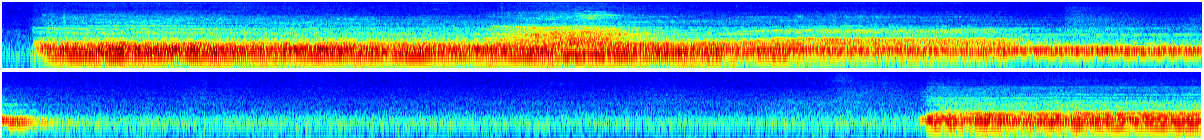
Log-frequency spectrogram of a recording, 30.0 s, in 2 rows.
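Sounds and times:
choral music: 0:00.4 - 0:16.0, 0:26.4 - 0:29.9.

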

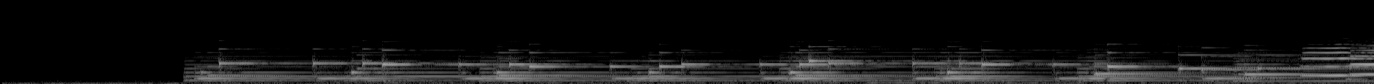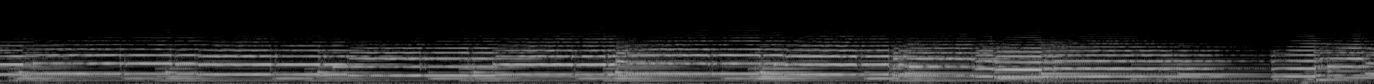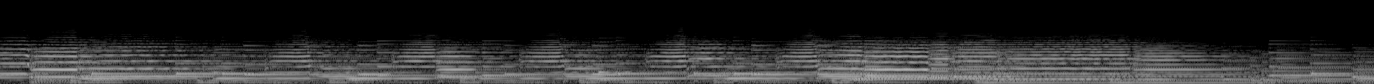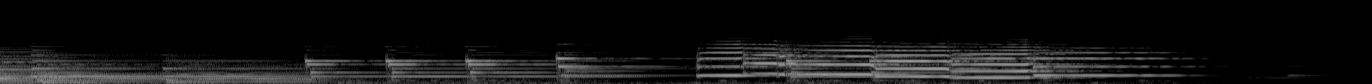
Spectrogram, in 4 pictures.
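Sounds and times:
piano playing: 0:00.9 - 0:53.4
trumpet playing: 0:12.4 - 0:41.6, 0:48.2 - 0:53.2.

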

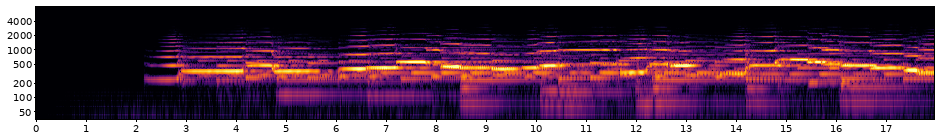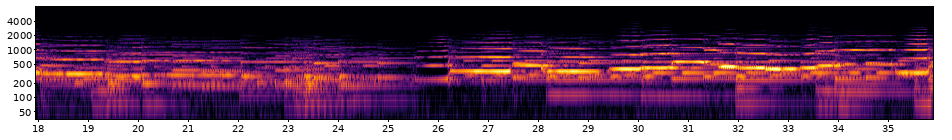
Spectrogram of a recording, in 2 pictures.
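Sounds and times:
horn and piano sonata: 0:01.7 - 0:35.9.

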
